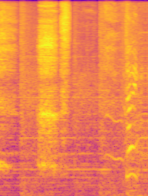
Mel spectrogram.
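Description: A woman crying in sharp, breathy gasping sobs, a few of them in the first second, over a background music score of steady held notes.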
